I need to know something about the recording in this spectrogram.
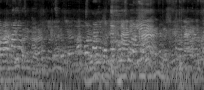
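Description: Chatter of several people talking in a small crowd, voices overlapping.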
